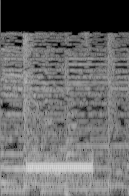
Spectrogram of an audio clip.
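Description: A single steady electronic telephone tone, like a line ringing on the other end, sounds clearly for just under a second over faint background noise, then stops, as a call is placed to a guest of All Marine Radio.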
